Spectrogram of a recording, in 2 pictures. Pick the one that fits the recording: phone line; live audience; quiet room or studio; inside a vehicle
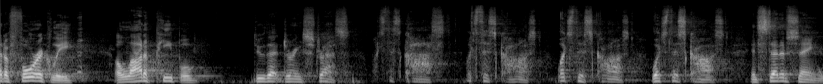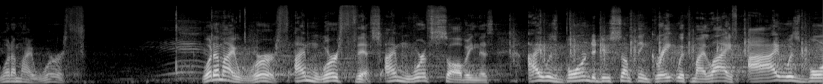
live audience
